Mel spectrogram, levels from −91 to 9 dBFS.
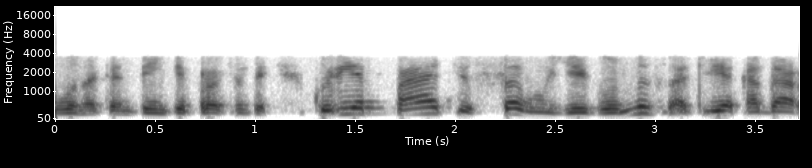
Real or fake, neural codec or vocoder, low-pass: real; none; 3.6 kHz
